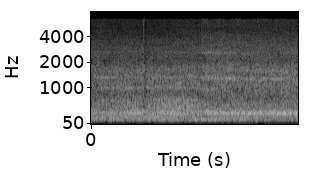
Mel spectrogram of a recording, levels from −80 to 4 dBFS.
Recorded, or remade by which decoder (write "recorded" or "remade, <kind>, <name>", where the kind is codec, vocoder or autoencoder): remade, autoencoder, DAC-VAE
